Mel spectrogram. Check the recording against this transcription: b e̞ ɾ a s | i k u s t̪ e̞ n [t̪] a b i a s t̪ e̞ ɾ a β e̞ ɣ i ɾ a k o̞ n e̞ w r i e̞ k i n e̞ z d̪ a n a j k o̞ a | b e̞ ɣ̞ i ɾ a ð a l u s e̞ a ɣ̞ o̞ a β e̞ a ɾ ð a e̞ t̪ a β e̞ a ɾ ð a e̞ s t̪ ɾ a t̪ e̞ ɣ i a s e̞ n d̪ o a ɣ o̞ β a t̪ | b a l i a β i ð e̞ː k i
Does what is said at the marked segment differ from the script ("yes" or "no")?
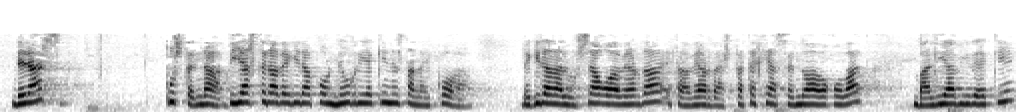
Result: yes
